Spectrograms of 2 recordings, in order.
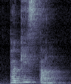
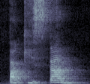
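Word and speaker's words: Pakistán: キスタンパキスタン、ペルーペルー、スーダンスーダンのようにアクセントが、一番最後になります。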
